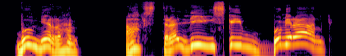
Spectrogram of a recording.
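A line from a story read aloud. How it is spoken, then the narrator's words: Exclaimed. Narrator (Russian): воскликнул Паганель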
